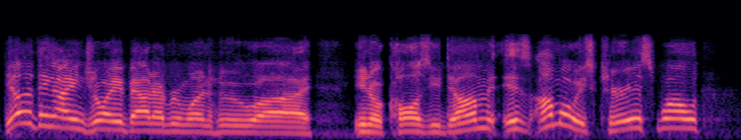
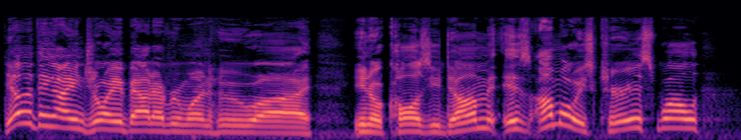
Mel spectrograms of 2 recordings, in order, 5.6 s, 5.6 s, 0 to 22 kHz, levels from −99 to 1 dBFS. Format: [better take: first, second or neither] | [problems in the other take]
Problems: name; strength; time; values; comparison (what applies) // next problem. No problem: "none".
second | garbled, watery; slightly; nothing above 7.5 kHz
